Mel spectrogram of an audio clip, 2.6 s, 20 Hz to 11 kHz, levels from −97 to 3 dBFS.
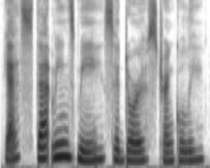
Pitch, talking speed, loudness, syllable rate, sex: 205 Hz, 160 wpm, -19 LUFS, 4.1 syllables/s, female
